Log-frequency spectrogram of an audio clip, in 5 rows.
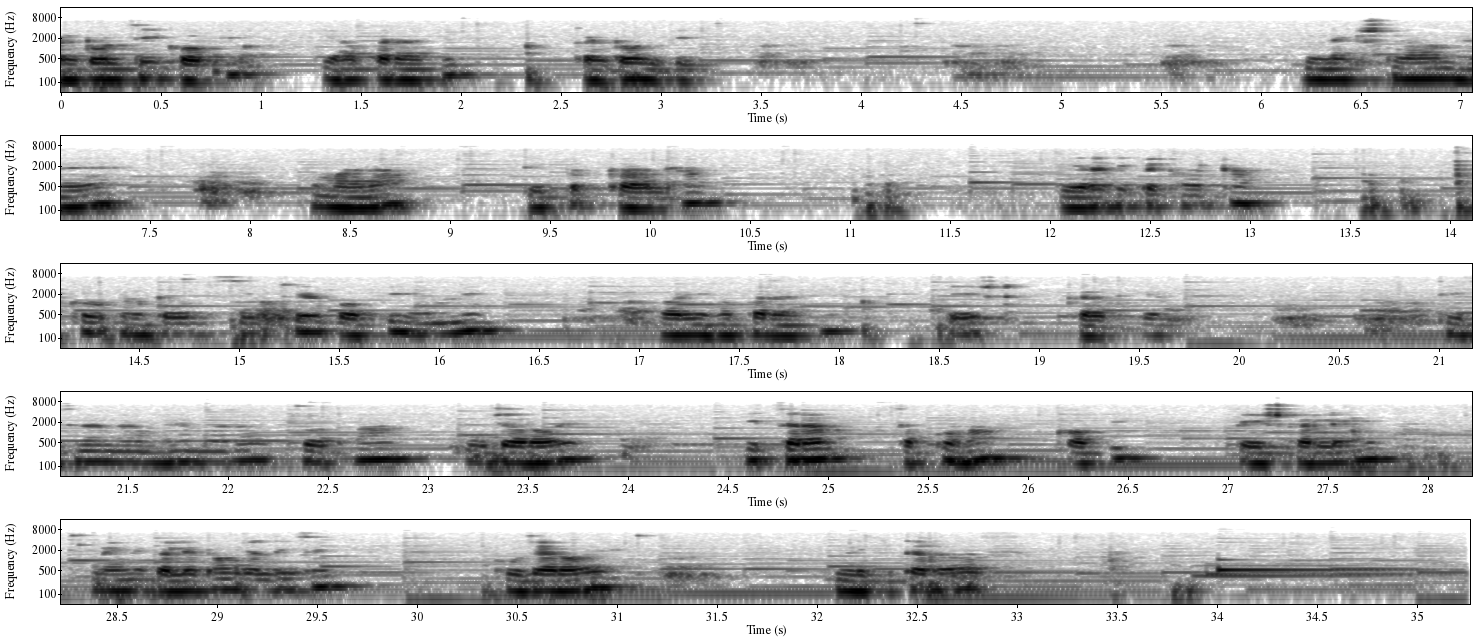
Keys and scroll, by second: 2.6 ctrl+v, 13.5 ctrl+a, 14.1 ctrl+c, 18.2 ctrl+v, 27.3 ctrl+c, 30.5 ctrl+v.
